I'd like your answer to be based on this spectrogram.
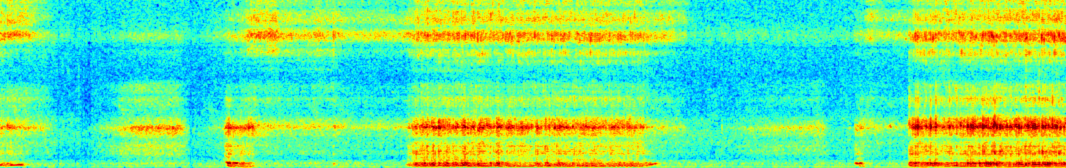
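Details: Sleeping person snoring: long, harsh, rumbling breaths recurring every few seconds, produced during inhalation. Snoring.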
